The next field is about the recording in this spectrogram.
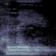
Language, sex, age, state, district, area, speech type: Manipuri, male, 45-60, Manipur, Bishnupur, rural, spontaneous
